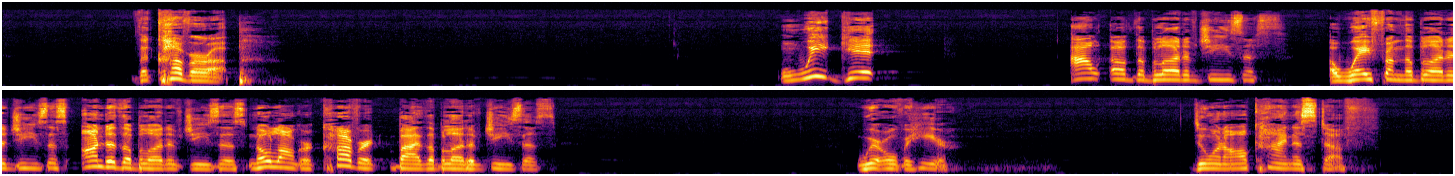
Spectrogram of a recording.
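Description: A woman speaks into a microphone in pauses, heard through a loudspeaker.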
